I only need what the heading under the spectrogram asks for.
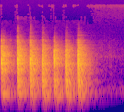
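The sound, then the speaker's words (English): Knocking on a locked door: seven firm, evenly spaced knocks in a quick run, each sharp and moderately loud, then a brief fading tail into quiet. “The door's locked, all right. Well, let's try knocking.”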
